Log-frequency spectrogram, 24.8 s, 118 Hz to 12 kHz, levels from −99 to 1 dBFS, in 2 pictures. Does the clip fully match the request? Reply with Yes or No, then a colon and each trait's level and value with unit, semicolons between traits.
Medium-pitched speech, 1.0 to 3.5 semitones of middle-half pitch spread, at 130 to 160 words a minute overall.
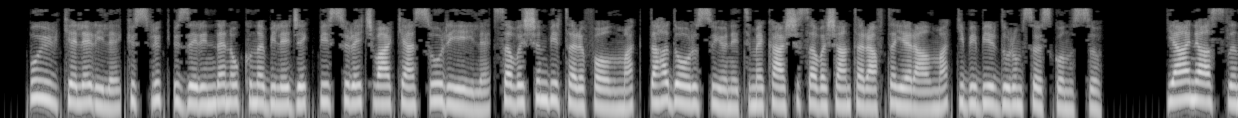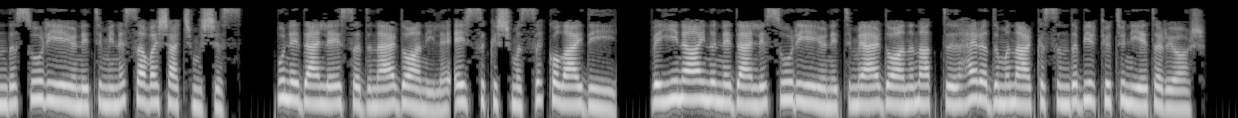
No: high, 205 Hz; narrow, 2.4 semitones; fast, 140 wpm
